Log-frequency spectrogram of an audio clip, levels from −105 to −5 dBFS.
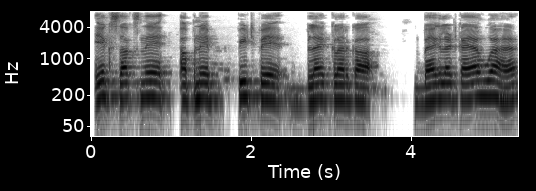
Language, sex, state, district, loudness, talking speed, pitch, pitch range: Hindi, male, Bihar, Muzaffarpur, -14 LUFS, 145 wpm, 170 Hz, 160-180 Hz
